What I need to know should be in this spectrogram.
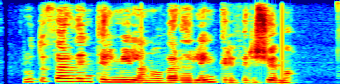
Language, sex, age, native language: Icelandic, female, 40-49, Icelandic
